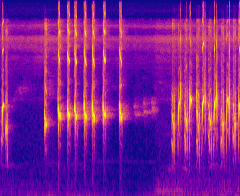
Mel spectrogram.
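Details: Yellow-vented bulbul (trucukan) lure song: a row of crisp, ringing chips roughly every fifth of a second, a pause, then a rapid, scratchy, bubbling chatter to the end.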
